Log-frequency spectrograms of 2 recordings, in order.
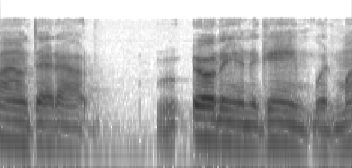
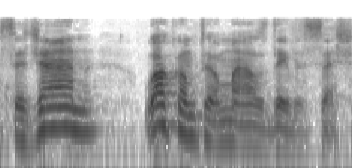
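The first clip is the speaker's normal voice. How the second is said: ordinary talk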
